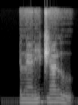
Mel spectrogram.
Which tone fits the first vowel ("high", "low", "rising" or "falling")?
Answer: low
